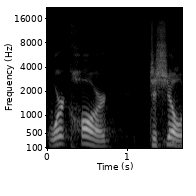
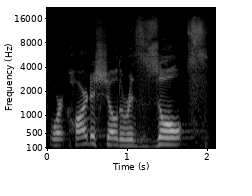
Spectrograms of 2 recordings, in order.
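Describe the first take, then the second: First: Said in the usual way. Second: "work hard to show the results" drawn out slowly, every word weighted; slow verse reading, stressing "work hard to show the results"; slow emphasis. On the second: Shown as a demonstration. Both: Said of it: "it really describes this".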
